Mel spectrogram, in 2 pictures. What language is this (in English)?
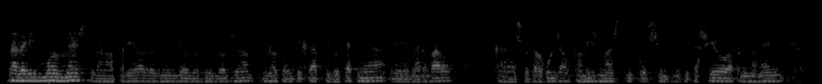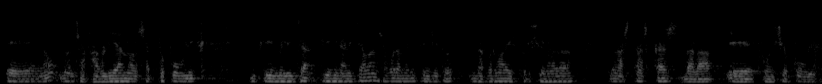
Catalan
